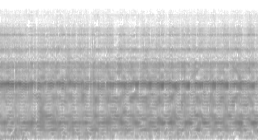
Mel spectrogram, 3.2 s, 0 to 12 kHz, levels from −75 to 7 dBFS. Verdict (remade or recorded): remade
